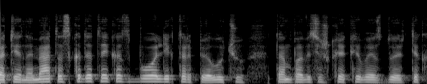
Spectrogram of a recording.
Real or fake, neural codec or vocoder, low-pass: real; none; 10.8 kHz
